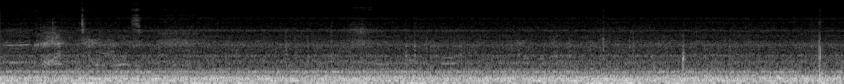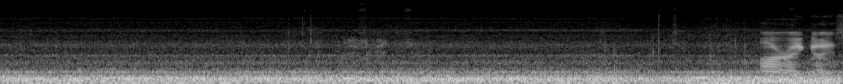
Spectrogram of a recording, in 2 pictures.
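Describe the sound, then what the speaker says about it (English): A Delta Airlines Boeing 737-800 taxis after landing at Salt Lake City, heard from inside the cabin as a loud, steady engine and rumble drone. Speech runs over it the whole time. "we are currently taxiing over to B-21"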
